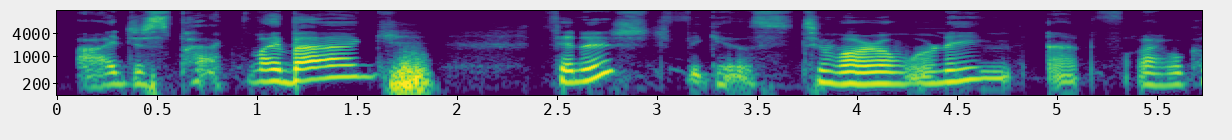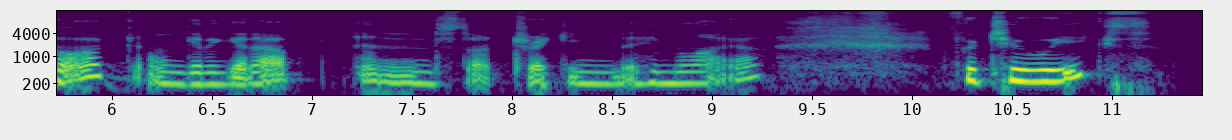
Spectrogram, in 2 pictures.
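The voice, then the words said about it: Voice rough from a cold. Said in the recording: “my voice is a bit bad, but I'm having a bit of a cold.”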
